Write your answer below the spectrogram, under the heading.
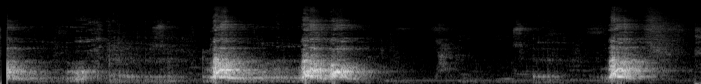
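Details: A Pit Bull Terrier gives loud, harsh barks in short bursts, with quieter muffled sounds between them.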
